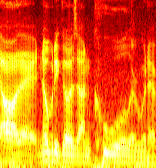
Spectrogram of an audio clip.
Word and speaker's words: Cuil: My topic was on something called Cool Theory, which I thought was named Quill Theory, considering it's spelled C-U-I-L, but it's actually, I found out, pronounced Cool Theory.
